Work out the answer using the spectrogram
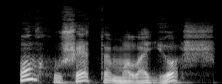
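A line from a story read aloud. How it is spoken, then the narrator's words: Muttering. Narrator (Russian): пробормотал Микиш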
